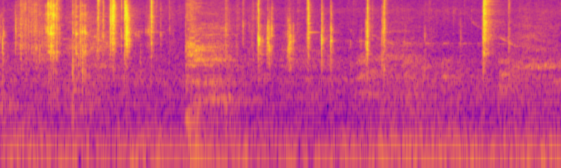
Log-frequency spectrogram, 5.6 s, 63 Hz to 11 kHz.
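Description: Small metal clinks and clicks of hand tools being handled: a T55 Torx bit socket being picked up and fitted onto a ratchet, with many short, irregular clicks.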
